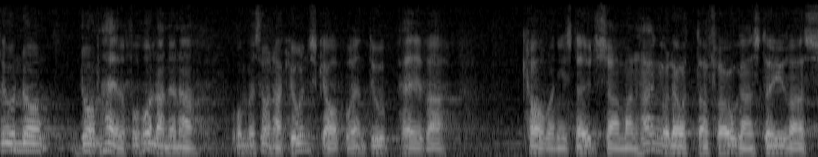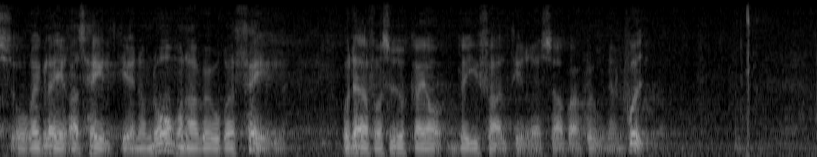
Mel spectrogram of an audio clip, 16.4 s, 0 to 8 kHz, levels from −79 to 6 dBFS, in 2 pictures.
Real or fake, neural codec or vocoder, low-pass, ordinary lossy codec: fake; vocoder, 24 kHz, 100 mel bands, Vocos; 7.2 kHz; MP3, 48 kbps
